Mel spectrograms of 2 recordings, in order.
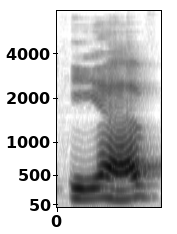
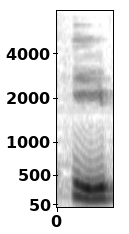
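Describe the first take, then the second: First: The name is pronounced the Russian way. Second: The name is pronounced the Ukrainian way. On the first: "that's the Russian way of pronouncing it" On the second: "that's the Ukrainian way to pronounce it"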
